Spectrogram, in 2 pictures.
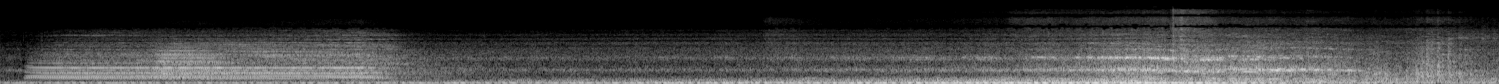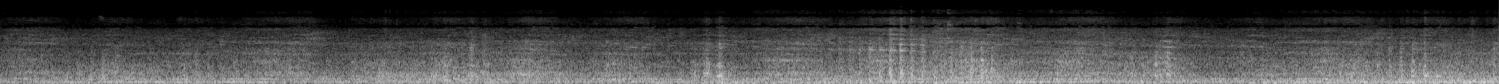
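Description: Diesel freight train at close range. Its air horn sounds one long blast of several steady tones lasting about three and a half seconds. The locomotive then rumbles past, loudest and with its note falling about twelve seconds in, followed by double-stack container cars rolling by with a steady rumble and regular clacks of wheels over the rail joints.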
